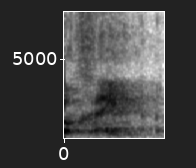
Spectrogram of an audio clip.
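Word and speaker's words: غين: Et vous savez, c'est le R français, hein, ça se prononce comme le R français, le raïn.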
